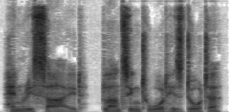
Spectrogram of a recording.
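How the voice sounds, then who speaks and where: A man reading a cozy mystery story as a scripted audiobook, in a measured, literary storytelling manner. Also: low voice, expressive, fairly bright tone, no echo, studio quality. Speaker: narrator.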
